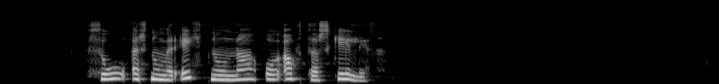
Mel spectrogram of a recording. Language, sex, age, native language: Icelandic, female, 40-49, Icelandic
